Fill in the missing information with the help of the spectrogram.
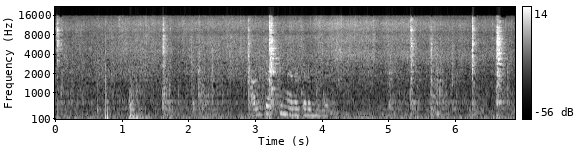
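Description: Potato pieces sizzling in hot oil in a metal kadai while a metal spatula stirs them, scraping and knocking against the pan several times over a steady frying hiss.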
